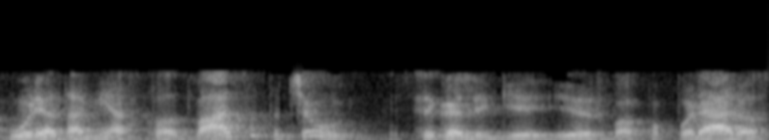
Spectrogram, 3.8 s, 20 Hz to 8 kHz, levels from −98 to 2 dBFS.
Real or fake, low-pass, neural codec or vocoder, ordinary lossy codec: real; 7.2 kHz; none; AAC, 16 kbps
